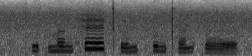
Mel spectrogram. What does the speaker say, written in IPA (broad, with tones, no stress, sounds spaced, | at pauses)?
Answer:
kʷʰ ɐ˧ t̚ m ɐ˧ ŋ h ɛː˥ kʰ ɵ˨˧ n pʰ ʊ˧ ŋ kʰ ɐ˨˥ n k œː˨˩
